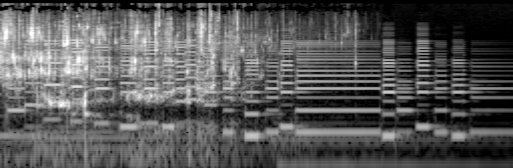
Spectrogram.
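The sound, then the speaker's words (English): A drink being poured into a glass, a splashy gurgle whose pitch rises as it fills for a couple of seconds, then gives way to soft, ringing bell-like tones. No one speaks. “He got up and went to pour another drink.”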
